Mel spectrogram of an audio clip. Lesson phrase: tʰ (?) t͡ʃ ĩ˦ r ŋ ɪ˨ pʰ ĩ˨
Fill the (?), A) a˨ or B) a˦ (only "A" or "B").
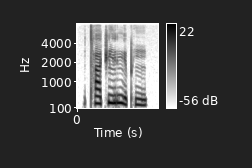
B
